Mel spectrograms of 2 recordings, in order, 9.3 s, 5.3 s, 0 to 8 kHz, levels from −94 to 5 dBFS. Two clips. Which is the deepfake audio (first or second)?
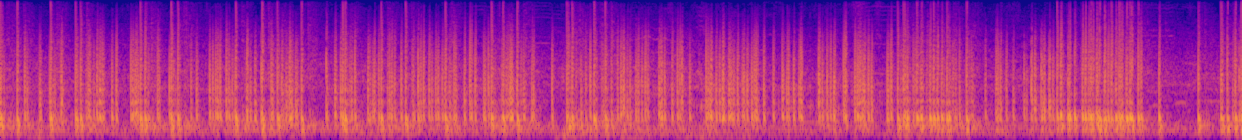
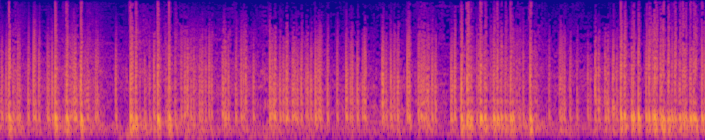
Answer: second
